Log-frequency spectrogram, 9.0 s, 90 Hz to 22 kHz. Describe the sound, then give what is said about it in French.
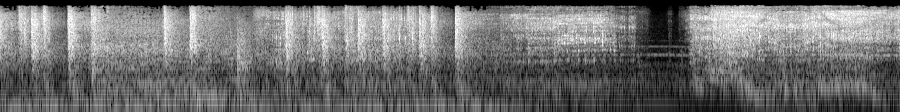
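Gunfire as a battalion opens fire on a creature: many sharp cracks in rapid, ragged bursts over a dense, loud din, easing after about five seconds into a lower, rougher rumble. “le bataillon 39 ouvre le feu et repousse la créature.”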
